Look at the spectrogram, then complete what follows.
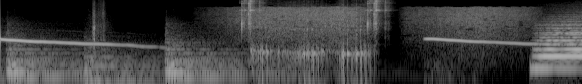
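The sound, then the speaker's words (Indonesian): Bright metallic clinks of giant gold coins ring out a few times, mixed with cartoonish descending whistle-like tones and bursts of hissing noise, fairly loud, with no talking. “Wah, koin emas raksasa!”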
